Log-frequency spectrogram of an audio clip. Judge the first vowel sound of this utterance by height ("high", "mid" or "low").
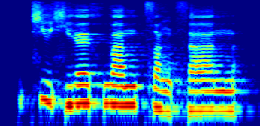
high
